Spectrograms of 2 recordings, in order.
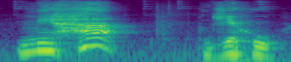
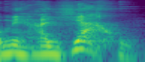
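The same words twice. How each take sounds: First: "Mi-ha-yehu" very slow, loud, with "ha" stressed; demonstrated pronunciation. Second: "Mi-ha-yahu" with the stress moved onto "ya"; contrasting pronunciation. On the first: Teacher contrasting two readings, slow careful sounding-out. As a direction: draw out "Mi-ha", then a short "ye" in "yehu". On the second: Teacher giving viewers the rejected reading, stress on "ya". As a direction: open "ya" vowel, stressed, in "Mi-ha-yahu". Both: Shown as a demonstration. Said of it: "Aquí no es Mi-ha-yahu".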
